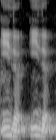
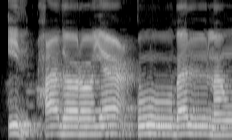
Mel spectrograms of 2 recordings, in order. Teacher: Di sini dzal sukun ya. Dzal sukun ini juga jangan sampai dipantulkan karena ini huruf dzal.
